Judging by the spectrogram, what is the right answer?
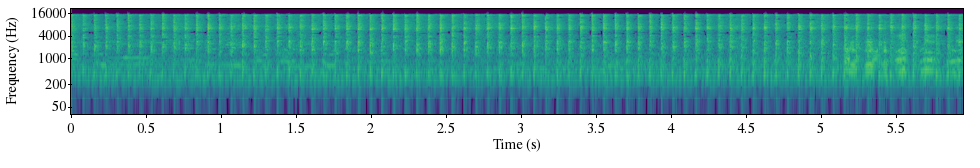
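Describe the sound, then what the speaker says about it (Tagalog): A boat's second engine running on the way to Niyog Island, a rapid, regular close mechanical chugging that stays steady throughout and swells slightly near the end, with voices faintly under it. "Inandar na yung pangalawang makina."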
